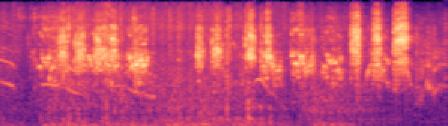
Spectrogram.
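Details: Budgerigar colony in an Australian aviary: clear squeaky chirps and short whistled notes, some sliding downward, rising from quiet into lively chattering over a few seconds.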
